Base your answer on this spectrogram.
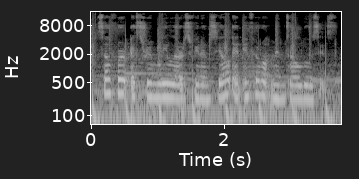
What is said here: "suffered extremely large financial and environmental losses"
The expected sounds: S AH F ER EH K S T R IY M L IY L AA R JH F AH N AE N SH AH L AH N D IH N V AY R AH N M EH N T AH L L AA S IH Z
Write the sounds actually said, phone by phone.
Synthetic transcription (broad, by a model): S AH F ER EH K S T R IY M L IY L AA R JH F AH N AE N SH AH L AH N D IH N F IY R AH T M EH N T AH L L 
